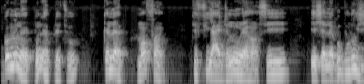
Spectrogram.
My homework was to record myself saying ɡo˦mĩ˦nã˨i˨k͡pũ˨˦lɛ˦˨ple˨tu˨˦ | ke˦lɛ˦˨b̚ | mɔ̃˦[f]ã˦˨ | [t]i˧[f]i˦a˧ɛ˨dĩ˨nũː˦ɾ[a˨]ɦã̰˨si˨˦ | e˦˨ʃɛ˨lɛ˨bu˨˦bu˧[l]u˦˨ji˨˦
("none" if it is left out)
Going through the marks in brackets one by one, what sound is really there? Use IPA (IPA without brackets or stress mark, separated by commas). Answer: f, t, f, ɛ˨, ɾ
